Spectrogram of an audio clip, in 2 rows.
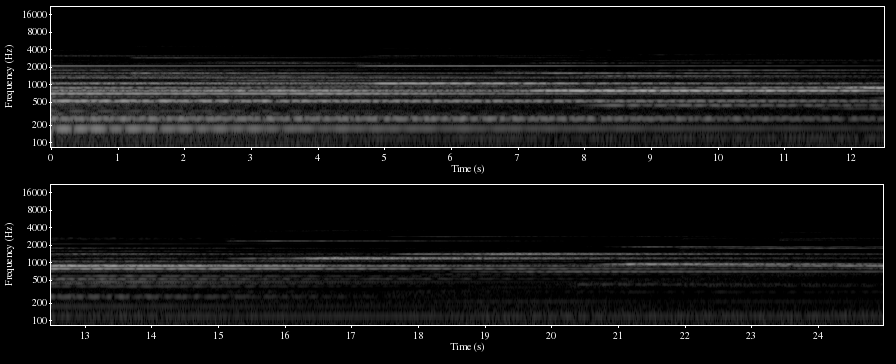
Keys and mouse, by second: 1.9 click, 5.1 g, 6.2 click, 8.5 i, 9.7 click, 11.9-13.5 drag, 13.6 Delete, 14.1 click, 14.9 shift+d, 17.5 shift+click, 19.6-20.6 drag, 21.7 click, 22.7 h, 23.4-24.9 drag.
